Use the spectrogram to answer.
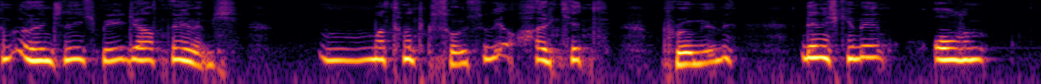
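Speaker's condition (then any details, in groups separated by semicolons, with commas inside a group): Cerebral palsy; from birth, no speech or walking until age 6, misdiagnosed intellectual disability at age 5; school speech difficulty, reading not fluent, practised reading aloud before mirror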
